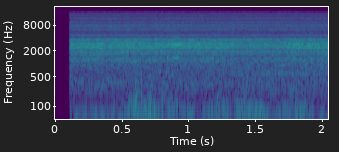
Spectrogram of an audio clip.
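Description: Outdoor background noise: wind buffeting the microphone in an uneven low rumble under a steady hiss.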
